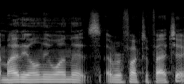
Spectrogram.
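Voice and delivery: ordinary talk

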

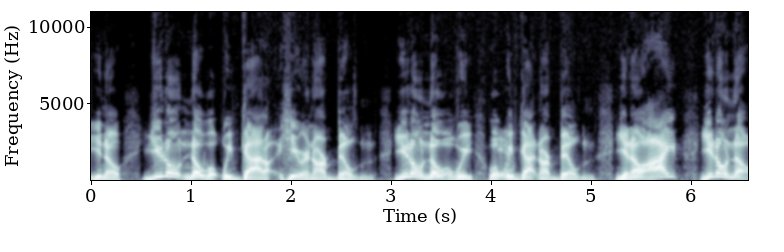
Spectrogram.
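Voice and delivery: put-on South Jersey Philly accent. Quoting a man talking about his team's players: imitating a Philadelphia accent. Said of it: "he's talking in that Philadelphia accent".

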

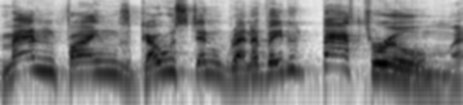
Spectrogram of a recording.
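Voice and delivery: put-on very high, old-fashioned, old-timey voice. Describing newspaper articles, quoting a headline in an old-timey voice. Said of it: "but I'm gonna stick with it".

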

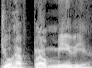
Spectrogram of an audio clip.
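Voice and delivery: put-on Mexican accent. A performer introduced to a crowd does his impersonation of a Mexican STD doctor. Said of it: "my impersonation of a Mexican STD doctor".

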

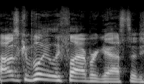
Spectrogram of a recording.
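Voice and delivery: ordinary delivery

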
